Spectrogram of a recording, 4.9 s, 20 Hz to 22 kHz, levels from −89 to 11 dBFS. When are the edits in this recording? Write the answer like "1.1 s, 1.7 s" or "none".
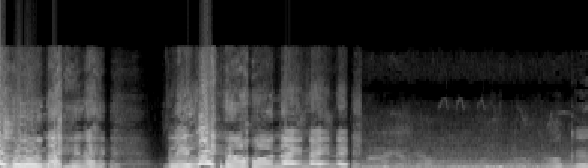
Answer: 3.1 s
